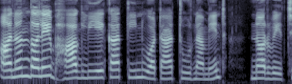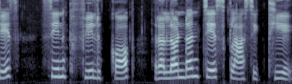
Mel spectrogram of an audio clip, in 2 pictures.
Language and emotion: Nepali, neutral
